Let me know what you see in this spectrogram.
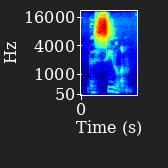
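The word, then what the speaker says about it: coelom: think it's pronounced like co but it's actually pronounced uh silent the celem very that's i know that one is pronounced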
